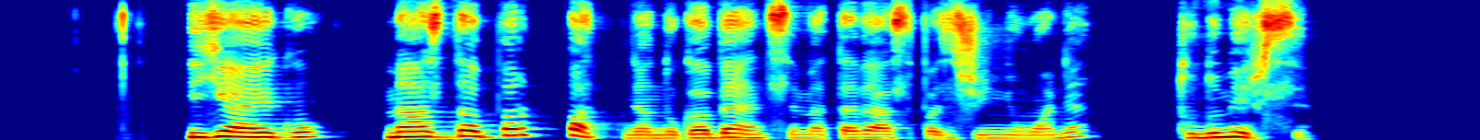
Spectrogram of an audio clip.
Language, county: Lithuanian, Panevėžys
